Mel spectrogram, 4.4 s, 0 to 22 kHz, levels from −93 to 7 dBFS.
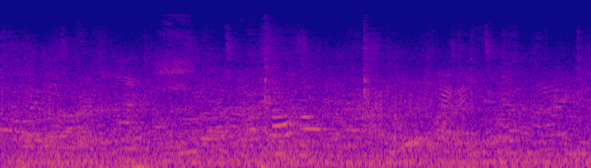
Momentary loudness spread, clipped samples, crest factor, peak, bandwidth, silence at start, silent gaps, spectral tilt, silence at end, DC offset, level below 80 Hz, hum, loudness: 4 LU; under 0.1%; 16 dB; -26 dBFS; 16.5 kHz; 0 s; none; -5.5 dB/octave; 0 s; under 0.1%; -52 dBFS; none; -41 LUFS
